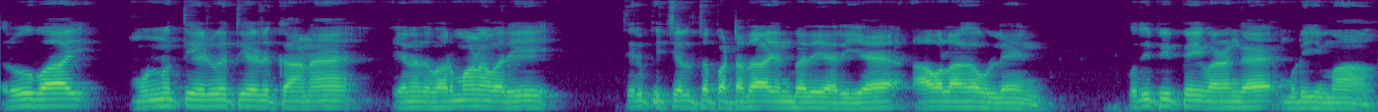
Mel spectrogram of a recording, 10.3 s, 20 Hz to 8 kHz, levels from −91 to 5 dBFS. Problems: none marked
